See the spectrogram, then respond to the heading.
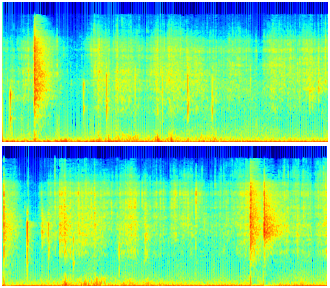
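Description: A large sheet of clear plastic bubble wrap has its hollow air bubbles squeezed, popped and crushed with fingertips and pink nails. Sharp, bright snaps stand out over a steady low crackling and crinkling that runs through the whole clip.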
